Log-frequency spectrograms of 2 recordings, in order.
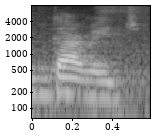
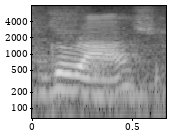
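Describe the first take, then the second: First: The ending has an anglicized pronunciation. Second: The ending keeps a French-sounding pronunciation. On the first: The word is adapted to English habits. "most of these words that originally came from French are, are pronounced with this ending" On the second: The word keeps its original foreign form. "some people decide to keep the French origin"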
